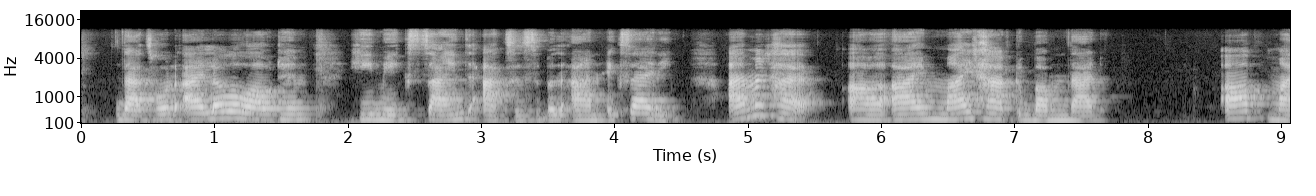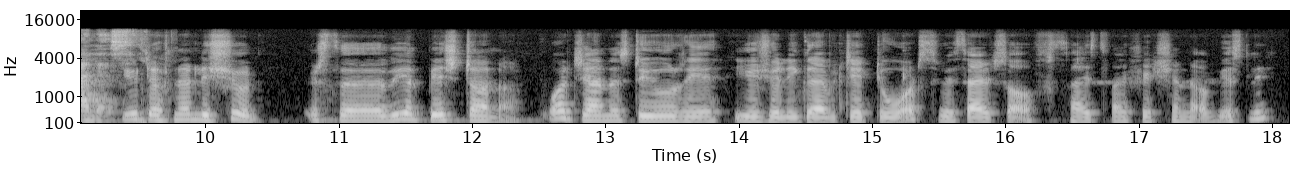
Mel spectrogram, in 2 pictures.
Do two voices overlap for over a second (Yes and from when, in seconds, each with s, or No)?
No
